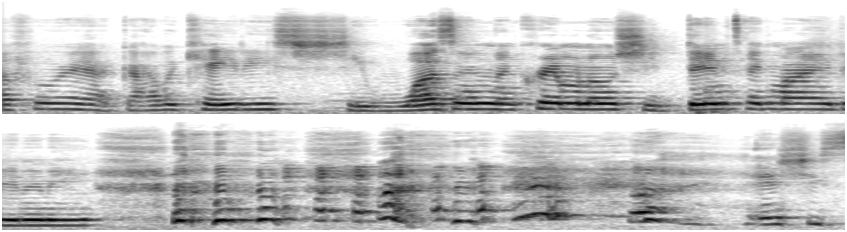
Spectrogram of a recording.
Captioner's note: laughing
